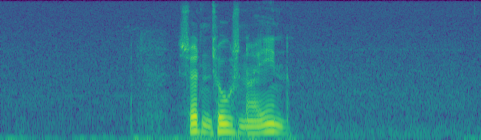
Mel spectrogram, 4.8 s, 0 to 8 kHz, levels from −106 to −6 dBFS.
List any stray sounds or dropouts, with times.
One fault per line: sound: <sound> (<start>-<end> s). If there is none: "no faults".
no faults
